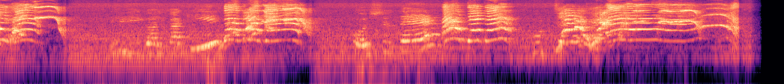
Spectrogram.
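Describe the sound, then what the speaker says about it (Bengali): Two young sisters recite their lessons at home in loud, shouting voices, the high strained chanting running almost continuously and close up for about ten seconds before stopping abruptly. "ওরা দেখো কেমন চিৎকার করে পড়াশোনা করছে"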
